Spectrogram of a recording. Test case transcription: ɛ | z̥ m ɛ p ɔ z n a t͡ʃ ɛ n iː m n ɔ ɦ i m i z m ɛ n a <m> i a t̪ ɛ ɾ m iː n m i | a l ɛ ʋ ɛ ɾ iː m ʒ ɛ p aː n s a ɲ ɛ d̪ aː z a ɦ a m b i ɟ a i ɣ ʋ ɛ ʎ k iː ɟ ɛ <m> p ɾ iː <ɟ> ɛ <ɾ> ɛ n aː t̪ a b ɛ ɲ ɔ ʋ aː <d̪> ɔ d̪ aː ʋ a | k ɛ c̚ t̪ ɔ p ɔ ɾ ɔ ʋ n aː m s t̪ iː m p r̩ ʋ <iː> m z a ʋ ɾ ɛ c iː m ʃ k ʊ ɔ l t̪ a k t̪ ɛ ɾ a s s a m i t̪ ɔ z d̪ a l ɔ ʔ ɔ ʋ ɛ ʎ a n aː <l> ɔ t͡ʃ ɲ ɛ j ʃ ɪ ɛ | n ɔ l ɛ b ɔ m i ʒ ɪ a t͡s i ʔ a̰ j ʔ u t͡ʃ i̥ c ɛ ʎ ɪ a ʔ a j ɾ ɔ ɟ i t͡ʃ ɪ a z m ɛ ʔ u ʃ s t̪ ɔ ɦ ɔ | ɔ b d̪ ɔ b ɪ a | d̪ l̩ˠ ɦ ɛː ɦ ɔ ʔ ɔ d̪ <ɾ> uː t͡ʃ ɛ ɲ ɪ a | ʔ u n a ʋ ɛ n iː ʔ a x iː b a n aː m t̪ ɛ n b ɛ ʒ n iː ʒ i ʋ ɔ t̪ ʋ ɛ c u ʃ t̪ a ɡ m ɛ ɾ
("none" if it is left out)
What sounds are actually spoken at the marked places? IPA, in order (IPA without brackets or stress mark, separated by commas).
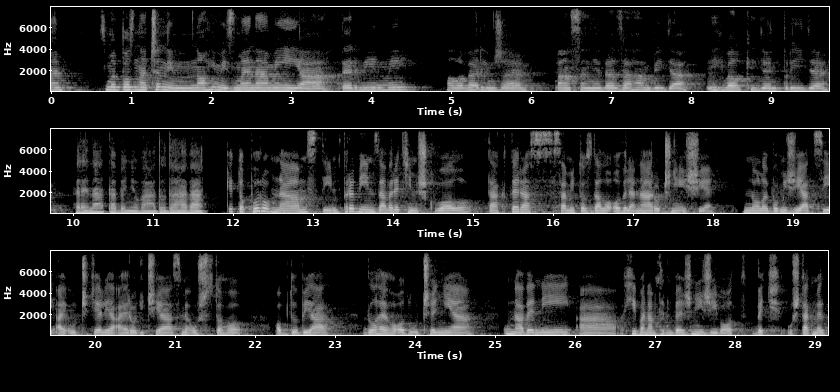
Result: m, ɲ, ɟ, ɾ, d̪, iː, ɾ, l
